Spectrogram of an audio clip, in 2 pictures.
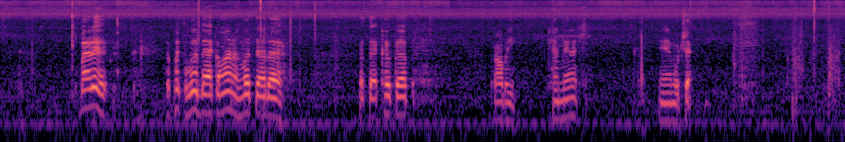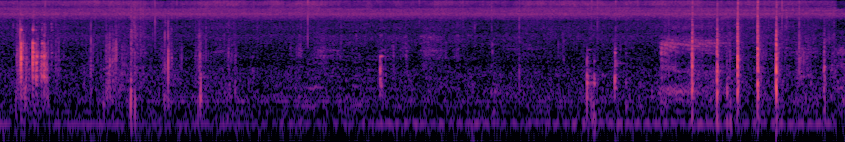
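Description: A wood fire crackles and pops.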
